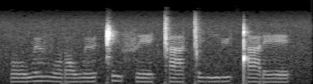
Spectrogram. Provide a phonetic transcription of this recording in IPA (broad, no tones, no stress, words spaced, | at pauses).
owø voɾɔwøǁi feǀa ǀiŋyǃa ɾe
